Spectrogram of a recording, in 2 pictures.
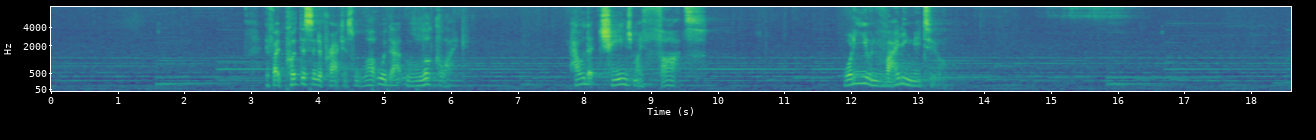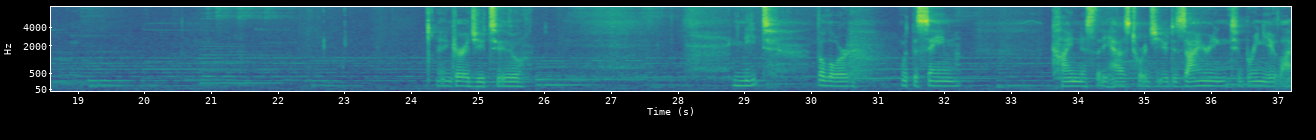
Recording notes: This message was recorded on February, 2024, at Union Ridge School in Ridgefield, Wa.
